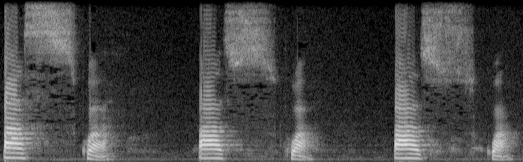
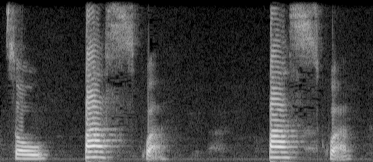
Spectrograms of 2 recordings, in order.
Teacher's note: the most important syllable is the first one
